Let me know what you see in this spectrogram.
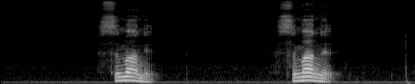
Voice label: Sumanu Pronunciation, Japanese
